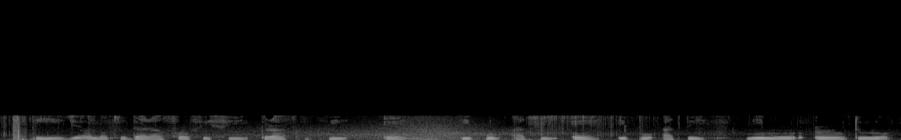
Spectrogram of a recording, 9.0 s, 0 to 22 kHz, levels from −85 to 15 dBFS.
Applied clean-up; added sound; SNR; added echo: none; Car passing by + Chewing, mastication; 18 dB; none.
